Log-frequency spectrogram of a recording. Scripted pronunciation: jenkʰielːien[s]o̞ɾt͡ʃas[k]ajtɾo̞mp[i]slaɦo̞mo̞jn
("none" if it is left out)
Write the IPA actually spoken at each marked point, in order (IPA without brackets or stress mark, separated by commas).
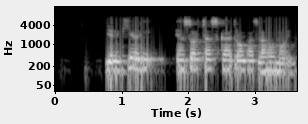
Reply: s, k, a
